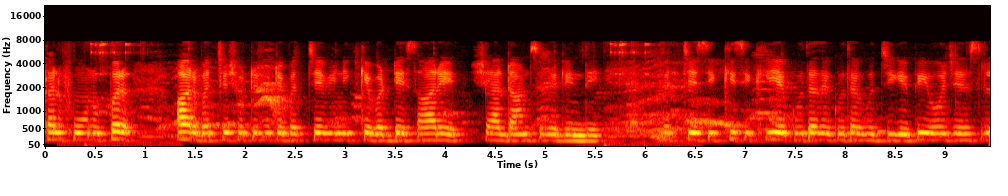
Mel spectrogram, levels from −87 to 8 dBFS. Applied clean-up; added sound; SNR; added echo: none; Coin (dropping); 15 dB; none.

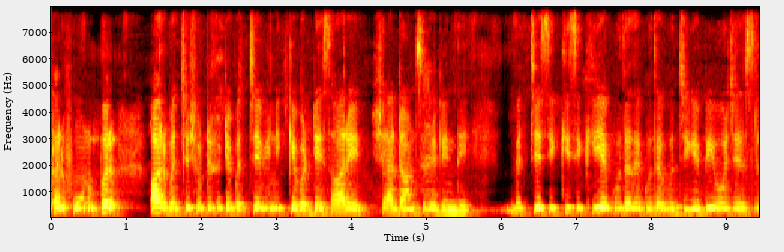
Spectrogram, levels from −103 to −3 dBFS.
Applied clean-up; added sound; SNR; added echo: neural mask model Resemble Enhance denoiser.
